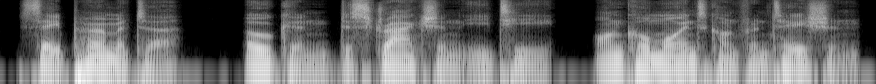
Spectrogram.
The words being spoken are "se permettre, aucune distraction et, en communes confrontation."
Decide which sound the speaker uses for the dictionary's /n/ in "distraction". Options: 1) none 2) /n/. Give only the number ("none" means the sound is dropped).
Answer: 2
